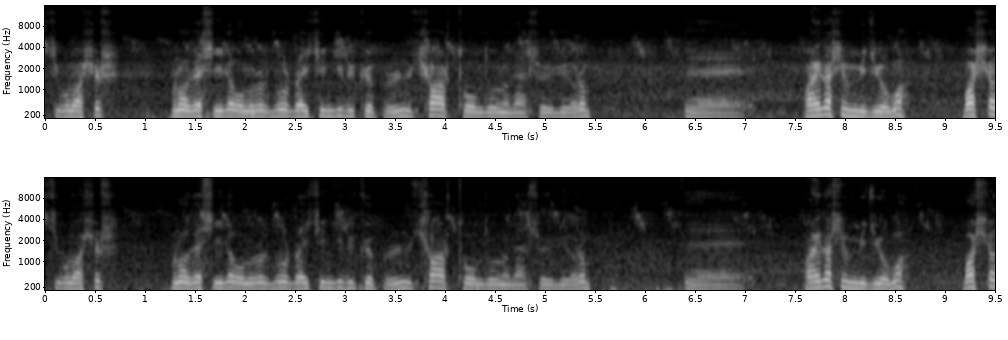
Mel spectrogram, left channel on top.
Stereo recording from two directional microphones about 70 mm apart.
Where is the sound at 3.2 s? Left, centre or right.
Left.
